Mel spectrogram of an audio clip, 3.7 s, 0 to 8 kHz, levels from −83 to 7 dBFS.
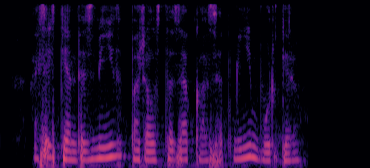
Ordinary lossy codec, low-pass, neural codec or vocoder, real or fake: MP3, 64 kbps; 7.2 kHz; codec, 16 kHz, 4.8 kbps, FACodec; fake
